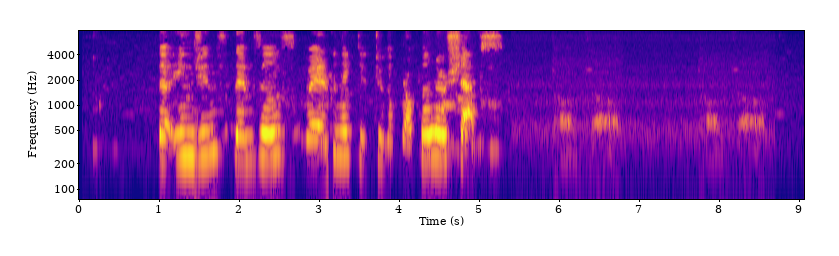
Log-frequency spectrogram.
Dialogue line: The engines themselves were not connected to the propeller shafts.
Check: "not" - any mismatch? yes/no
yes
